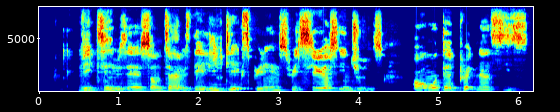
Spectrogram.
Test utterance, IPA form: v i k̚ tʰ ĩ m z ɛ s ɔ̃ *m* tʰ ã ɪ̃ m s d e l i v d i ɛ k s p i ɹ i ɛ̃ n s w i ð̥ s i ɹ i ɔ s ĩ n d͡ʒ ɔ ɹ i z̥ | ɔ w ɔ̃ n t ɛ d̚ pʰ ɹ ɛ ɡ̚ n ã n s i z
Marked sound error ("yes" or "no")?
no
